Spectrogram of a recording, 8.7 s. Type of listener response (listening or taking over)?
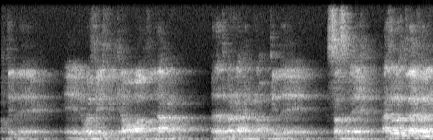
listening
